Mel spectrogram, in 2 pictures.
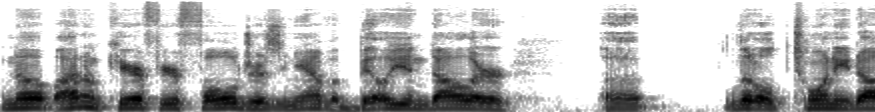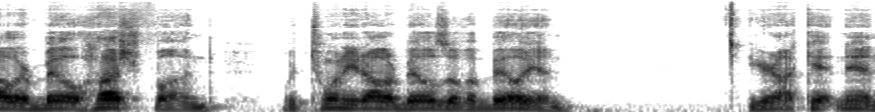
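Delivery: plain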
